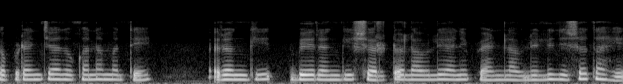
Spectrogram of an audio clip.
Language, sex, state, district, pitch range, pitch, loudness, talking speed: Marathi, female, Maharashtra, Sindhudurg, 215-230 Hz, 225 Hz, -17 LUFS, 95 wpm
